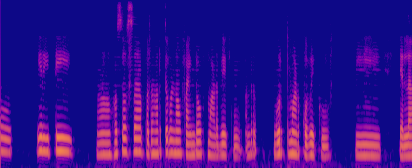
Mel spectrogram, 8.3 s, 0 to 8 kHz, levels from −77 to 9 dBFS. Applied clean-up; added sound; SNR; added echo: neural mask model DeepFilterNet 3.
